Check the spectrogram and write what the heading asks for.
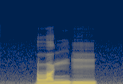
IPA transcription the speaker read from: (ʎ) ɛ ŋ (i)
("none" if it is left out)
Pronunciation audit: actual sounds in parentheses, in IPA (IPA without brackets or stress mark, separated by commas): lˠ, i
